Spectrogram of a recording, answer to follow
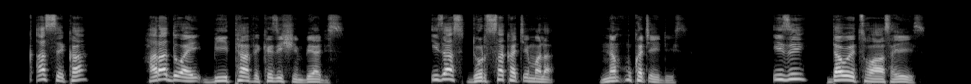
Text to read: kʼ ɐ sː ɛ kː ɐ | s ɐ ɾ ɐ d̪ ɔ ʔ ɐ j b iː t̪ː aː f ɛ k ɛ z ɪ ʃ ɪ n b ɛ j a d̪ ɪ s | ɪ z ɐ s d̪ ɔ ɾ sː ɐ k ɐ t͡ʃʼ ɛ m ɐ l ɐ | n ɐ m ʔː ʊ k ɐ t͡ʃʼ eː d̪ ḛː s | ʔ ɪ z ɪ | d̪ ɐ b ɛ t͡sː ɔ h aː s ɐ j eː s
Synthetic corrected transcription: kʼ ɐ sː ɛ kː ɐ | h ɐ ɾ ɐ d̪ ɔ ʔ ɐ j b iː t̪ː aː f ɛ k ɛ z ɪ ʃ ɪ n b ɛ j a d̪ ɪ s | ɪ z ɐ s d̪ ɔ ɾ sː ɐ k ɐ t͡ʃʼ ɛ m ɐ l ɐ | n ɐ m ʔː ʊ k ɐ t͡ʃʼ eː d̪ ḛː s | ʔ ɪ z ɪ | d̪ ɐ w ɛ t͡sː ɔ h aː s ɐ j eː s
